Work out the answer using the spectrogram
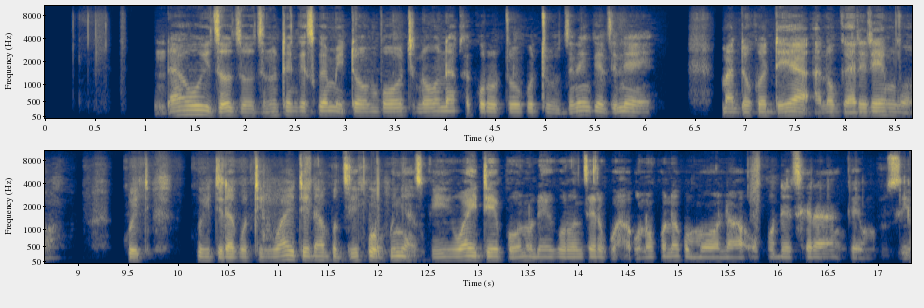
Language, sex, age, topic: Ndau, male, 25-35, health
